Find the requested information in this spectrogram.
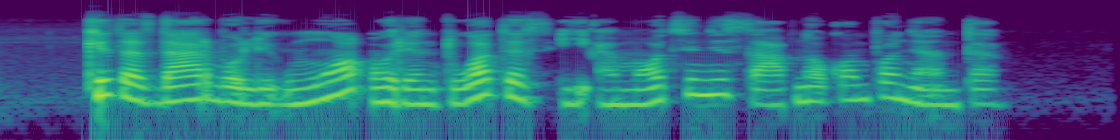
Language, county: Lithuanian, Panevėžys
